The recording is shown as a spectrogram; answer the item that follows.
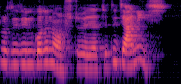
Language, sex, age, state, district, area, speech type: Bengali, female, 18-30, West Bengal, Uttar Dinajpur, urban, spontaneous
